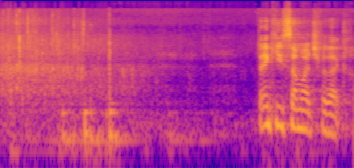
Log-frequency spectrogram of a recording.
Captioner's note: applause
